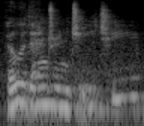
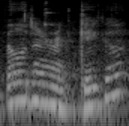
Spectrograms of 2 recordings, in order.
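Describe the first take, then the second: First: "Gigi" said with soft j sounds, questioning; GIGI pronunciation. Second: "Giga" with hard g's, rising as a question; GIGA pronunciation. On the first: Plant owner unsure how to say the name, "Gigi" with soft g's. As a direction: try "Gigi" as JEE-jee. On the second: Plant owner testing another pronunciation, "Giga" with hard g's, questioning. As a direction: try "Giga" as GHEE-guh or GIG-uh, softer. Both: Shown as a demonstration. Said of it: "how do people say it?".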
